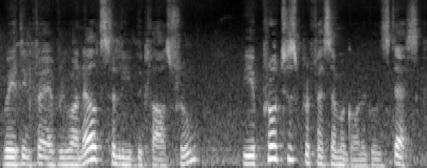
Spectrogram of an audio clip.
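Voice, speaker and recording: A man with a middling pitch narrates an audio drama from a script. The recording carries faint noise. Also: big pitch swings, a little fast. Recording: slightly noisy home mic.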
